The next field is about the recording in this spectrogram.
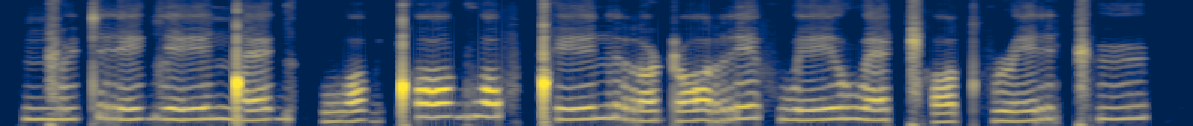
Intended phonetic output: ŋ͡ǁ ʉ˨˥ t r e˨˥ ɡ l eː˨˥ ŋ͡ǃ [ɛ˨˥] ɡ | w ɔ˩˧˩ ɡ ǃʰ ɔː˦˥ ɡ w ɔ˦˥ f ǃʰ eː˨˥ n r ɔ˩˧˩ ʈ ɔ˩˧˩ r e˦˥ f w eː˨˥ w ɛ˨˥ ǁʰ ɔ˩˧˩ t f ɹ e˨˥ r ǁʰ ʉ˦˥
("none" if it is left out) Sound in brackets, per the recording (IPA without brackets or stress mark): ɛ˨˥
